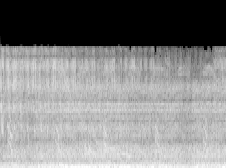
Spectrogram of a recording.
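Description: Live noise music from a keyboard, a guitar and a floor full of effects pedals and electronics: a dense, unbroken wall of noise over a steady low drone. The drone drops out briefly about one and a half seconds in.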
